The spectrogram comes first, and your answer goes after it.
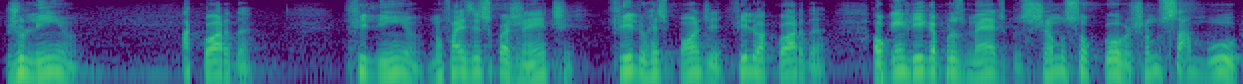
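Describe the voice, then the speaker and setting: A man preaching a sermon and voicing a stern father who scolds and shouts at his family. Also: on the high side, moderate pace, close to an everyday voice. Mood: pleading. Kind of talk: sermon storytelling.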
